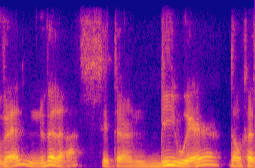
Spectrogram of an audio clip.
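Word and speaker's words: Biewer: C'est un Beware, donc ça s'écrit Beaver, excusez.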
